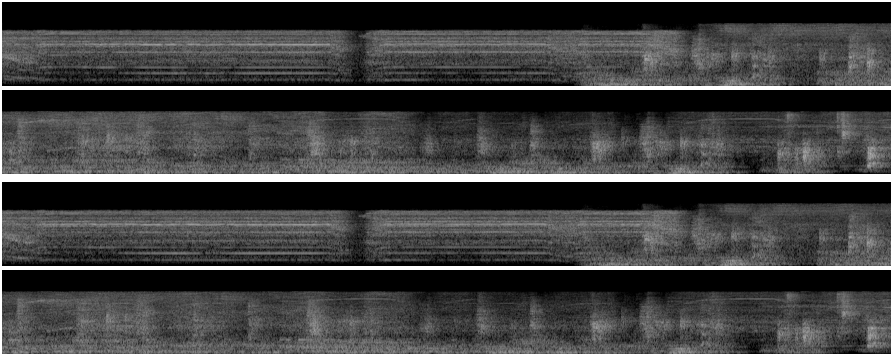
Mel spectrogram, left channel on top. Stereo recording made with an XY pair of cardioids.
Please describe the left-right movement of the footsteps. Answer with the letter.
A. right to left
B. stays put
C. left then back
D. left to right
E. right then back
E.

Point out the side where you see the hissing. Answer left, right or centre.
left.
